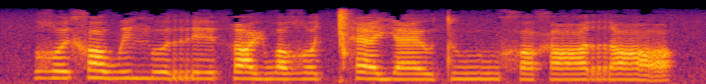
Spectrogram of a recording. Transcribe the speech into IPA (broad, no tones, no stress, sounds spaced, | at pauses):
ʁʷ ɪː x ɒ w ɪ ŋ ʊː r ɪː θ ɑ y̯ w ɒ ʁʷ ʌ i̯ ǀʰ æ j æː u̯ t uː x ɒ x ɑː r ɑː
